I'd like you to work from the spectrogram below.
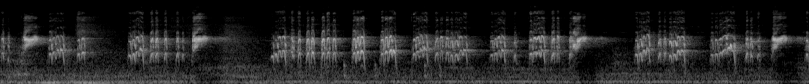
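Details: Red-whiskered bulbul singing in a 2023 contest, a stirred-up song for calling the flock: bursts of rapid warbling with bright whistled accents, grouped into phrases of about one second with brief gaps between.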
